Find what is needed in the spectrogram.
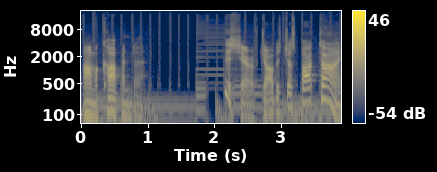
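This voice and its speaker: With music playing behind him, a man uses a put-on character voice that is strained and very deep in pitch, speaking at a moderate pace. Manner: fake, strained accent.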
